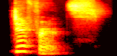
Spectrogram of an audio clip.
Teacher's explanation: the tongue tip is up at the alveolar ridge for the initial d consonant then the tongue moves down for the e vowel and the top teeth touch the bottom lip for the f consonant the lips round as you move directly to the r consonant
